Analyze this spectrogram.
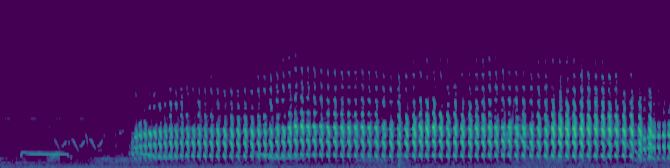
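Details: Free-living Guira cuckoo in natural surroundings, part of cross-singing: a short wavering whistle, then a sustained harsh rattle of fast regular pulses lasting over five seconds, and a steady low hum behind it.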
